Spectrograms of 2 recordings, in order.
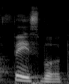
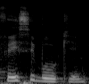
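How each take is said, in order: First: The word ends cleanly on the k sound. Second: An extra ee vowel follows the final k. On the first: "A gente não fala Facebook" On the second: "a gente fala Facebook"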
